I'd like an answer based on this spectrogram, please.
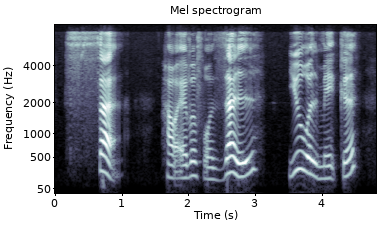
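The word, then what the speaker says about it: ذال: And next here we have the letter zal. Zal. Now, if you noticed, I put a th in front, similar to the pronunciation for tha.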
